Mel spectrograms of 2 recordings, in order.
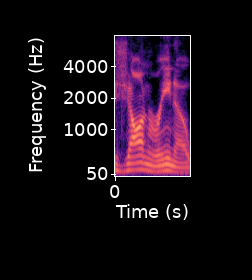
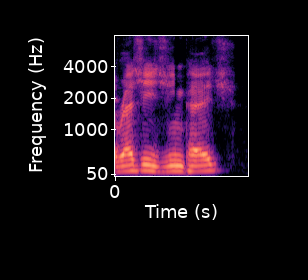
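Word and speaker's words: Regé-Jean Page: keep wanting to say I keep wanting to say Jean Reno but I know that's bro Reggie Jean page yeah who Marvel accidentally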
